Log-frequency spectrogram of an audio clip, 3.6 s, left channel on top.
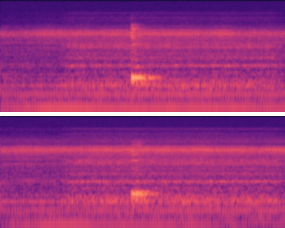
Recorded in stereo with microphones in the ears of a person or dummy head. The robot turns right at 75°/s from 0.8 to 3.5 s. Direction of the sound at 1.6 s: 85° left.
